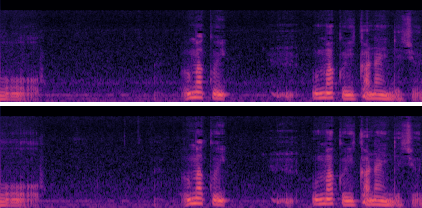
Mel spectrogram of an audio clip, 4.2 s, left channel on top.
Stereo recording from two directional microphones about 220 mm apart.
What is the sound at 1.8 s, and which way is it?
Speech, 10° right (ahead or behind).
